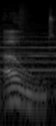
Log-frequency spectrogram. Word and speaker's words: pwned: or something not owned pwned there's a minute difference they're listen every knowledgeable person we wear knows that PW n actually is pronounced owned you don't you don't say the P so one didn't watch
